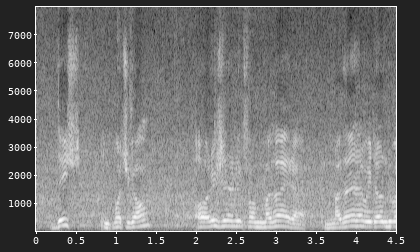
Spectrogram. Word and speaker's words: Madeira: Not Madeira. Madeira. Madeira. Madeira. Okay, I was always saying it wrong this entire time. That's the way they say in South Africa, is Madeira.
